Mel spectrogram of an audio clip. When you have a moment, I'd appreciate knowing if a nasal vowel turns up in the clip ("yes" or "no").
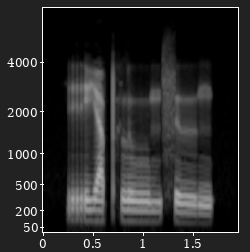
no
